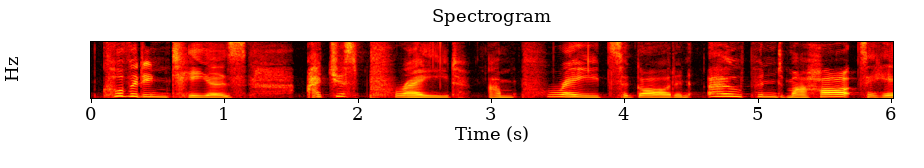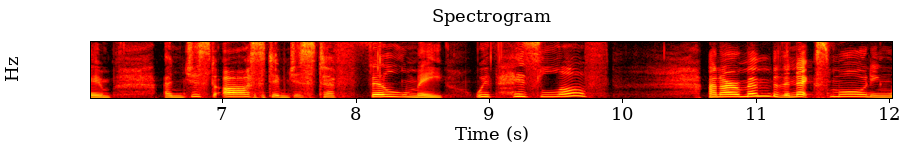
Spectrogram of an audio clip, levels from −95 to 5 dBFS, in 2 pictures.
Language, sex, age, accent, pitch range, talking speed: English, female, 20-39, British, 230-295 Hz, 165 wpm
